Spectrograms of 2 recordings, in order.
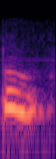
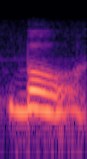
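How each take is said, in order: First: The vowel sounds like u. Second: The vowel sounds like o. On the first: The speaker calls it right. "बू ऊ की आवाज़ होना चाहिए" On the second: The speaker calls it wrong. "हम यूजुअली ये पढ़ते हैं जो कि गलत है"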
